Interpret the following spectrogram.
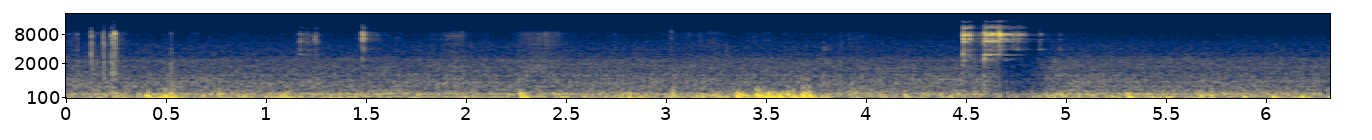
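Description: Light clicks and clinks of plastic and metal as a Briggs & Stratton all-plastic carburetor and its throttle linkages are worked off a lawn mower engine by hand, with one sharper clink about four and a half seconds in, over a steady low background rumble.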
